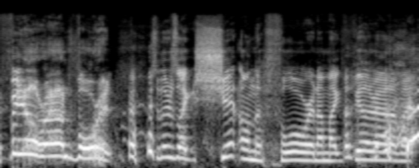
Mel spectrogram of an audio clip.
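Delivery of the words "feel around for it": high, loud shouted order; hammed-up impatient command; mock angry dad. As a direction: yell it like an exasperated father. Dad orders kid, exasperated.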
